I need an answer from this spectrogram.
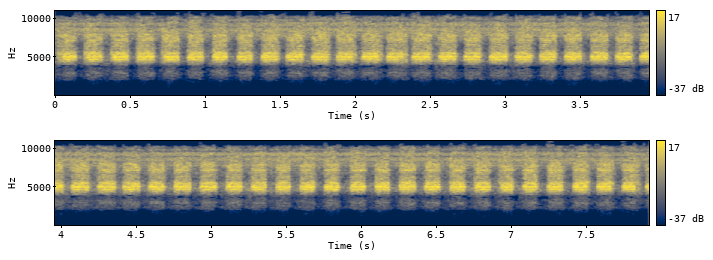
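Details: Summertime cicadas in Provence, France, keep up a piercing metallic buzz with very even rapid pulses, around three each second, unbroken and uniform, without other animals or noise.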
